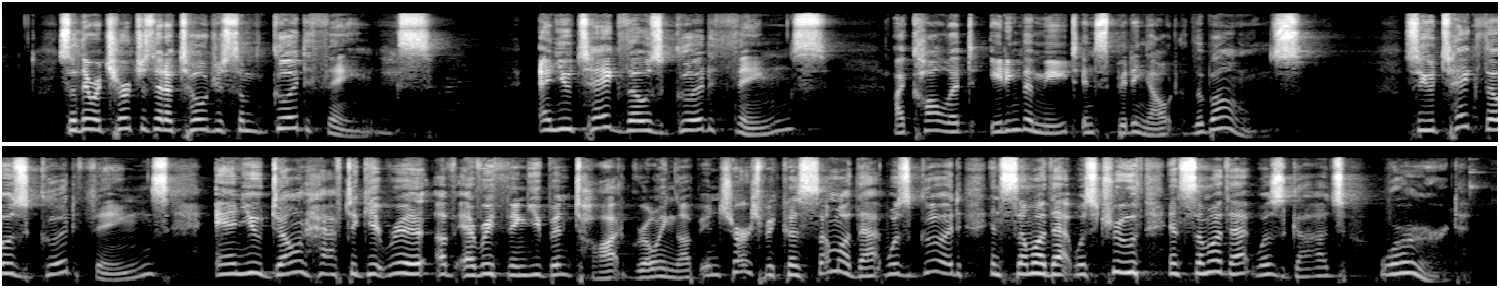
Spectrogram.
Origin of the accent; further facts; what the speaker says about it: New Orleans, Louisiana, United States; I'm from New Orleans, and Loida and Sarah were just there, and thank you for posting pictures of my wonderful home. I love seeing home. But we're surrounded by water.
